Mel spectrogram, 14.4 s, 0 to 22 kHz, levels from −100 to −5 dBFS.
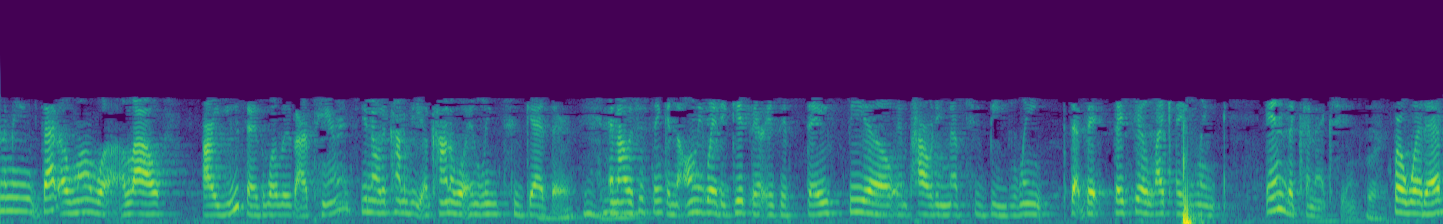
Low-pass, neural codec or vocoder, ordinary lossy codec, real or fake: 3.6 kHz; none; MP3, 16 kbps; real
